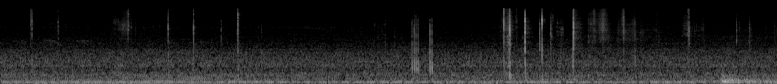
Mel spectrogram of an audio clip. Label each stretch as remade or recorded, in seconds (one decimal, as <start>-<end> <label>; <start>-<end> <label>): 0.0-5.8 recorded; 5.8-6.5 remade; 6.5-7.0 recorded; 7.0-7.8 remade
